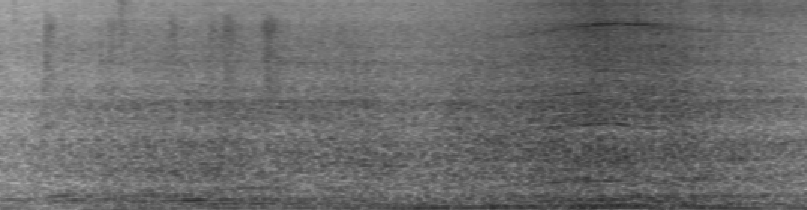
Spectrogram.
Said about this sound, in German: Wir verlassen Afferde und fahren mit dem Bus ans andere Ende der Strecke im Landkreis Hameln-Pyrmont.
